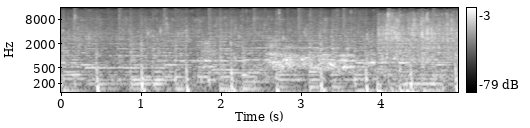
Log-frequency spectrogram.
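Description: Sabudana vadas fry in hot oil with a dense, steady crackle and hiss, punctuated by soft repeated bubbling pops, close and without voices.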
